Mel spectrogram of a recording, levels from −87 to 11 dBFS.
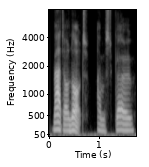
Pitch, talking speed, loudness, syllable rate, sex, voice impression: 145 Hz, 205 wpm, -20 LUFS, 4.2 syllables/s, female, very feminine, very adult-like, thin, tensed, powerful, slightly dark, hard, clear, slightly fluent, slightly raspy, cool, intellectual, very refreshing, sincere, calm, friendly, reassuring, unique, elegant, wild, slightly sweet, lively, slightly strict, slightly intense, slightly sharp, light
